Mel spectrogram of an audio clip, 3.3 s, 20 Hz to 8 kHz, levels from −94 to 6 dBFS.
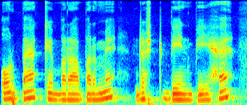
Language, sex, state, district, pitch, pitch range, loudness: Hindi, male, Uttar Pradesh, Saharanpur, 135 Hz, 120-150 Hz, -17 LUFS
